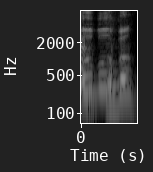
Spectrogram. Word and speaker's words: Fubo: But I have Fubo. Am I saying it right? Yeah, Fubo? Yeah.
